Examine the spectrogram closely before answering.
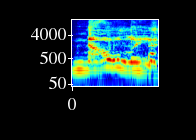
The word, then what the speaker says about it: New Orleans: it's pronounced Nowlings.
